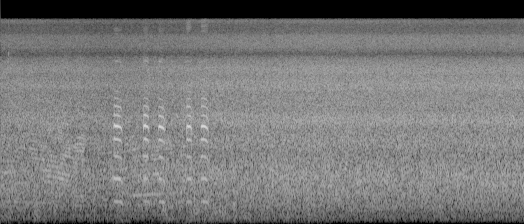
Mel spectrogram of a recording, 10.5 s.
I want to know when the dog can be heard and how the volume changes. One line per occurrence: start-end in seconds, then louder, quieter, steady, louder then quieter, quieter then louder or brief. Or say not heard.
not heard.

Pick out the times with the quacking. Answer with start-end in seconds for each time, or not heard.
2.2-4.2.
